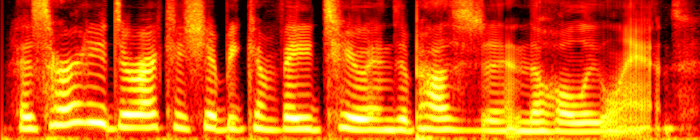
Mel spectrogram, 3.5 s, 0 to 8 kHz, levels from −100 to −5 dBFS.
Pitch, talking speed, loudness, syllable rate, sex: 245 Hz, 240 wpm, -15 LUFS, 6.3 syllables/s, female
